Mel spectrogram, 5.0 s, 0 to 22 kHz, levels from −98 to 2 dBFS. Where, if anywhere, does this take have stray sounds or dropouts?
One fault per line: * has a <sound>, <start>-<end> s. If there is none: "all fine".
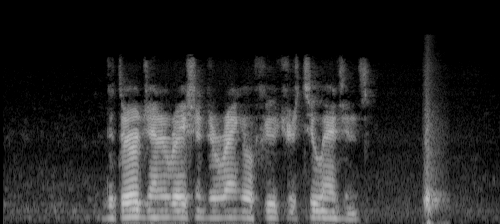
* has a whoosh, 4.2-4.5 s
